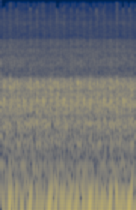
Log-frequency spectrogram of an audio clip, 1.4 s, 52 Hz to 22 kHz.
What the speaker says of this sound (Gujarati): 744 ટ્રેક્ટર તેની પાછળ કટર આપી દીધી છે.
